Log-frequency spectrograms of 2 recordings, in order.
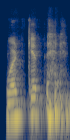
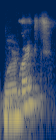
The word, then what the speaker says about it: worked: Worked. Worked. Worked. Con una T final.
